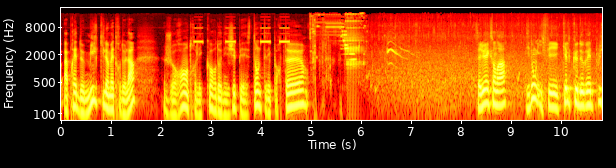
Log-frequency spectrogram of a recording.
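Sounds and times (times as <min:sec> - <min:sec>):
speech: 0:00.0 - 0:05.2, 0:08.3 - 0:10.8
bird chirp: 0:05.7 - 0:07.2
river water rushing and splashing in the Orbiel valley near Carcassonne, France: 0:06.1 - 0:10.8.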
